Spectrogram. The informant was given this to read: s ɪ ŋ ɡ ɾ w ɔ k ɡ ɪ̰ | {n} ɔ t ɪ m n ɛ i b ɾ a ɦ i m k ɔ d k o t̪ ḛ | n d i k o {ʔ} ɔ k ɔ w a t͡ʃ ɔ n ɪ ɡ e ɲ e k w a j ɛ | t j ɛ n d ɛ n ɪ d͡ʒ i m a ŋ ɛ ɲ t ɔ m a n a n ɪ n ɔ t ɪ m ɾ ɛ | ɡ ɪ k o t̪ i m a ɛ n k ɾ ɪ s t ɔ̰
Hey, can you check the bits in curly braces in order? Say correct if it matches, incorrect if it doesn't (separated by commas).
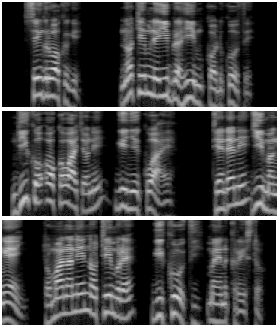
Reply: correct, correct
